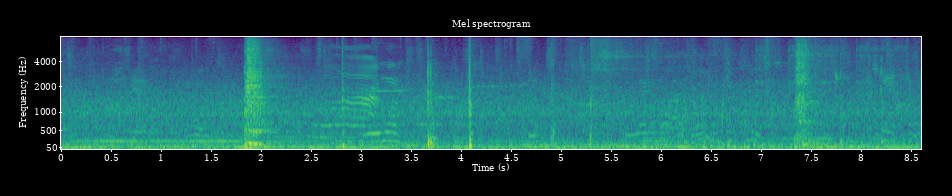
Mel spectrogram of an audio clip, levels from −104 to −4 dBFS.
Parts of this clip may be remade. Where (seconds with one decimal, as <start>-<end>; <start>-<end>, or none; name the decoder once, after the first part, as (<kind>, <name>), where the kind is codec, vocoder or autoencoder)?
1.8-2.4 (vocoder, Vocos); 3.7-4.2; 6.2-7.0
